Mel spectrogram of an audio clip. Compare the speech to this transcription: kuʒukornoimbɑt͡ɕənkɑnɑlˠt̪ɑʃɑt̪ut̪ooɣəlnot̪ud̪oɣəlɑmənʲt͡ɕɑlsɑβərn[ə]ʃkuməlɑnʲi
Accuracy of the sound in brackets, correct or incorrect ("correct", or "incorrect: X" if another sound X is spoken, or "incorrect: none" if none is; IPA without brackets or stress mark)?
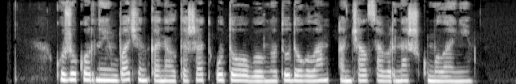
incorrect: ɑ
